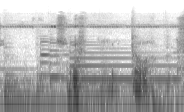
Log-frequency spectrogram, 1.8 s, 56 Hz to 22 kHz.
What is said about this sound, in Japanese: 本日8月末ということであのスズムシのサウンドを入れてお送りしておりますそうやなリアルなサウンドをなという感じに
